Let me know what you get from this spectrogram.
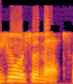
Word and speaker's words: Lemaître: Now, you had mentioned, I would see if I can say this correctly, Monsignor, is it George Lemaître? Did I say that right? – Yeah, Monsignor Georges Lemaître.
